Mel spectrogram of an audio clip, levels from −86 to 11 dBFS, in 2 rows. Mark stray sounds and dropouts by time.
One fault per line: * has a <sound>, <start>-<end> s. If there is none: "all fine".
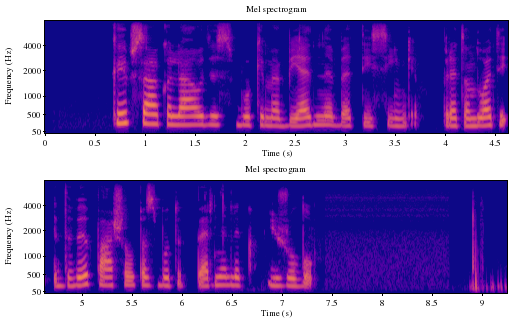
all fine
